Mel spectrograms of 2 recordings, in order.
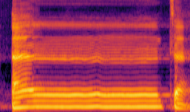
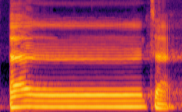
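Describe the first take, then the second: No difference in how they are said.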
